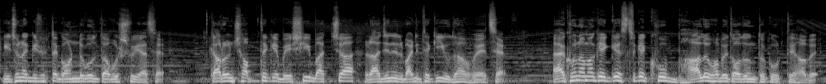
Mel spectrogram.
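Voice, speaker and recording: A man's voice: medium pitch, fairly quick, faint music behind, close to an everyday voice. A man voicing a resolute police inspector in a cartoon story, firm and questioning. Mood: puzzled, resolute. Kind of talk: animated story voice acting.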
